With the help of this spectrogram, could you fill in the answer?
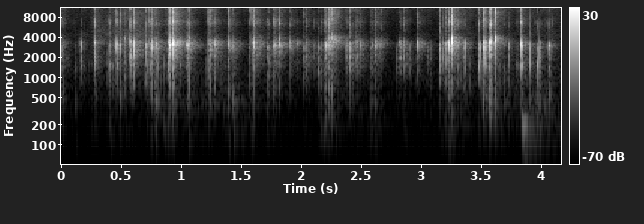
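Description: A small, hollow, rainbow-striped corrugated plastic pop tube is stretched, compressed and scratched with long acrylic nails close to the microphone. It makes a rapid, irregular series of dry, bright clicks and crinkling ticks with almost no low end and no ring after each one.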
